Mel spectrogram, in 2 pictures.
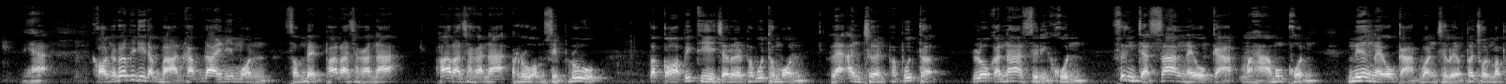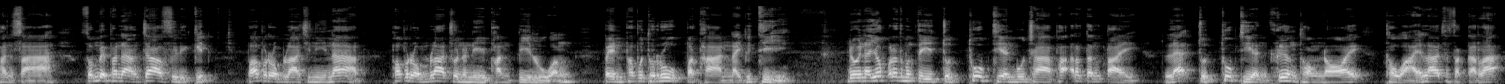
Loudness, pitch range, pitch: -15 LUFS, 105-160 Hz, 120 Hz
